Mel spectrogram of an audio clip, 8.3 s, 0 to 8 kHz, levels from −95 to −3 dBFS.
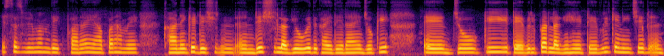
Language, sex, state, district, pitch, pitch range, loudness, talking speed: Hindi, female, Uttar Pradesh, Hamirpur, 210 Hz, 205-225 Hz, -18 LUFS, 245 wpm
